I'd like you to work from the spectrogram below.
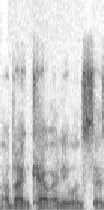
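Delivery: ordinary delivery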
